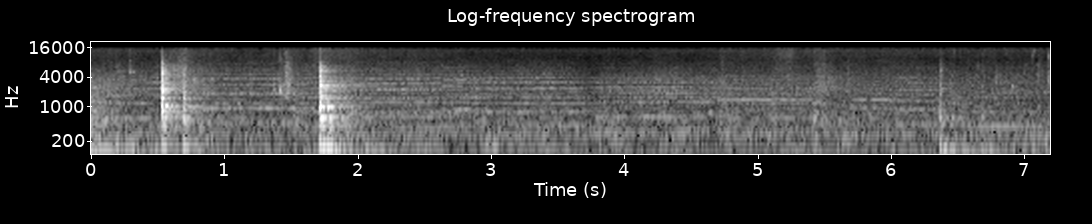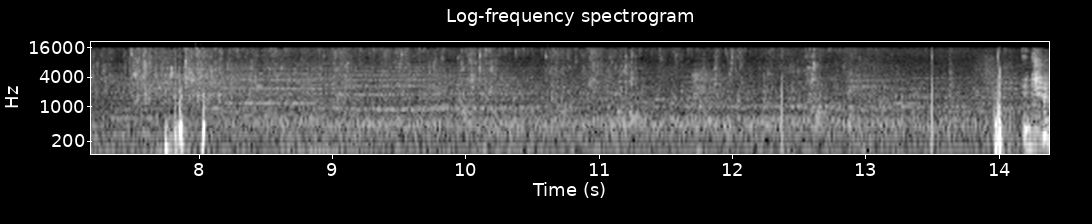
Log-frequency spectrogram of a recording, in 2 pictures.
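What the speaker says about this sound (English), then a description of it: "you put it back onto the fire and now you add water," Water poured into a pot of Hungarian goulash (pörkölt) set back on the fire, a steady low liquid wash running throughout with a few louder clanks and splashes near the start, around eight seconds and at the end.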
